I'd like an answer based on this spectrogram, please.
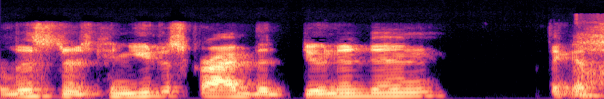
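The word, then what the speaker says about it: Dunedin: can you describe the dunaden I think that's how you pronounce it yes I've been corrected so many times it's supposed to be an emphasis on the E like dun Pace um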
